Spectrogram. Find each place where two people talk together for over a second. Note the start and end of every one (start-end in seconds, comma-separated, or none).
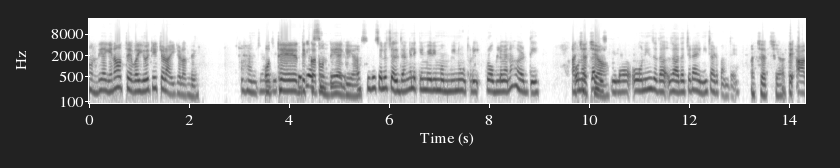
3.5-5.0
